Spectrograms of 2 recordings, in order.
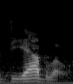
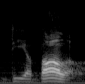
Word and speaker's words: diabolo: Civilization which is actually diabolo it's a Greek word diabolo and that means to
